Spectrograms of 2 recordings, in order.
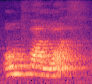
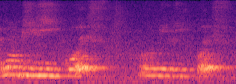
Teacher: este echivalarea unui P din greacă printr-un B în latină. În poziție interioară, în poziție medială, deci la, în poziție inițială putem să am prezența unui F.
